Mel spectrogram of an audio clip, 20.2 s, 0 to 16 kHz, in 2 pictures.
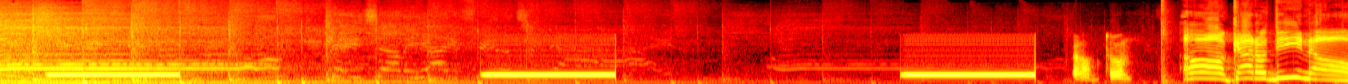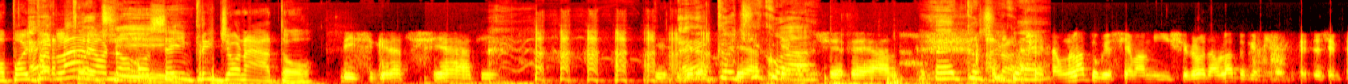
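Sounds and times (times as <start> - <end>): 
outgoing telephone call ringing tone: 0.2 - 1.6, 3.6 - 4.6, 6.8 - 7.8
speech: 9.2 - 20.2
laughter: 13.7 - 16.3, 16.8 - 18.0.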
